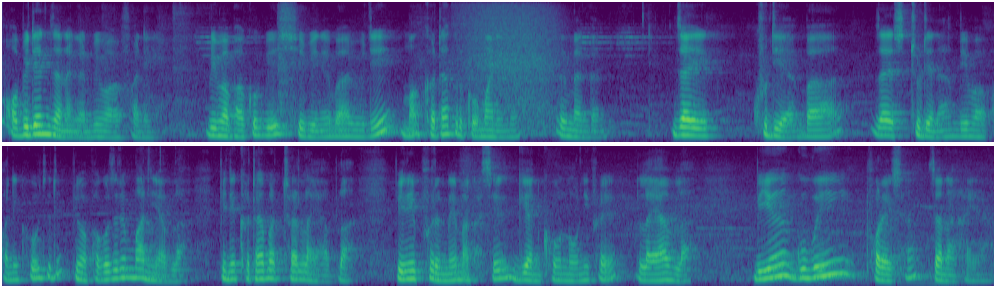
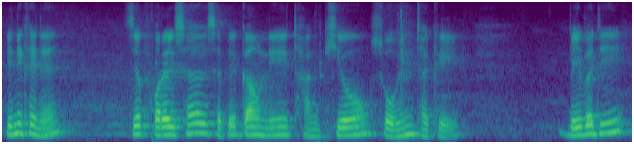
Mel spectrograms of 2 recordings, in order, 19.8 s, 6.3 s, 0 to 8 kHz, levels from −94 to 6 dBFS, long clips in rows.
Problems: constant background noise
